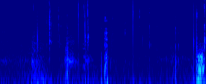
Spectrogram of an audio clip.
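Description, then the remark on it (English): Wet chewing with the mouth open, a run of irregular smacking and crunching bites over a few seconds, loud with no talking. “I'll chew with my mouth open.”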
